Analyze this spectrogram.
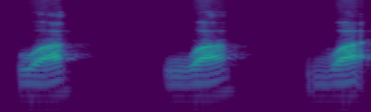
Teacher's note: So the W sound is all about tightness of the lips. It's really in a forward and very rounded position.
